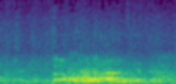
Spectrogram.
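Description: A man's long drawn-out shout, starting a little under a second in and held for about a second on one pitch that bends slightly at the end, over crowd chatter.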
